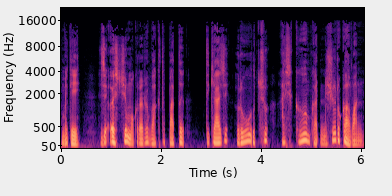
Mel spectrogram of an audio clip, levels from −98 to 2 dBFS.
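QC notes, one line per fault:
1.38 s to end: sudden gain jump. The level drops by about 6 dB in a single step and stays down, with speech and background noise falling together. That likely comes from a gain change applied instantly, with no ramp.
3.80–3.83 s: gap at a join of encoded pieces. A 30 ms gap cuts into the running speech with smeared edges, then the speech carries on from where it stopped. That's the start delay and end padding of two separate encodes left in at the seam.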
